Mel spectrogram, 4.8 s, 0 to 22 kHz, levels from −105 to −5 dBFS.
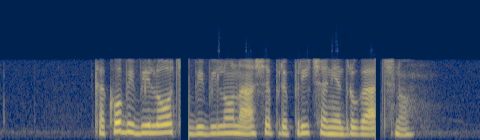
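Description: Packets were lost and the receiver filled the gaps with silence, so the speech drops out abruptly from 1.80 to 1.89 s (90 ms) and from 3.75 to 3.81 s (60 ms). Both holes fit 30 ms packets, and their hard edges cut through the narrow telephone band.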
